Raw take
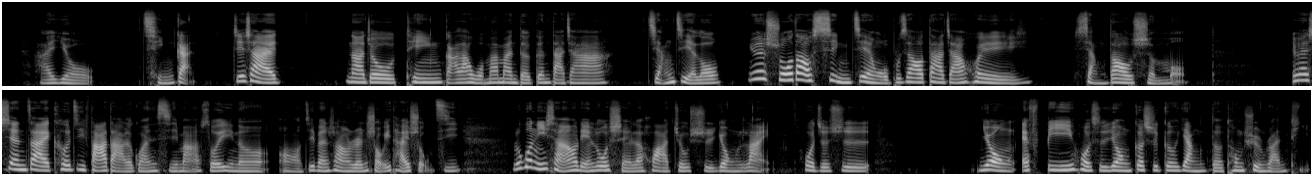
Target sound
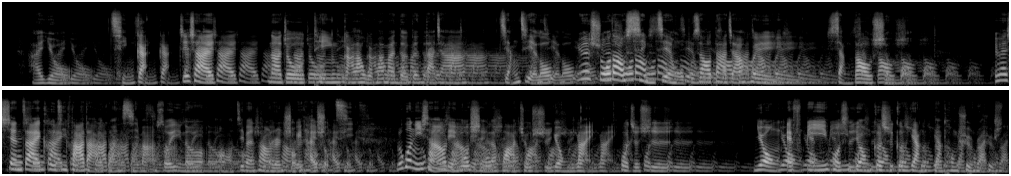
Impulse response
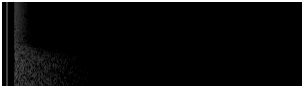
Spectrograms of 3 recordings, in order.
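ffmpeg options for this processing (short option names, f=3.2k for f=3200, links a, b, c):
-filter_complex "[0:a]lowshelf=f=450:g=-11.5,atempo=1.3,asplit=2[a][b];[b]adelay=224,lowpass=f=1.4k:p=1,volume=-5.5dB,asplit=2[c][d];[d]adelay=224,lowpass=f=1.4k:p=1,volume=0.51,asplit=2[e][f];[f]adelay=224,lowpass=f=1.4k:p=1,volume=0.51,asplit=2[g][h];[h]adelay=224,lowpass=f=1.4k:p=1,volume=0.51,asplit=2[i][j];[j]adelay=224,lowpass=f=1.4k:p=1,volume=0.51,asplit=2[k][l];[l]adelay=224,lowpass=f=1.4k:p=1,volume=0.51[m];[a][c][e][g][i][k][m]amix=inputs=7:normalize=0"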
